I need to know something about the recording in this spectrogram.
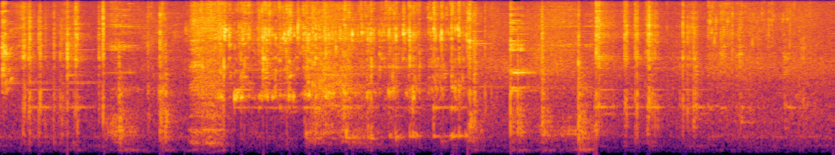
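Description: Water poured from a glass bottle into an insulated bottle, with the clicks and knocks of the bottles and cap being handled.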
